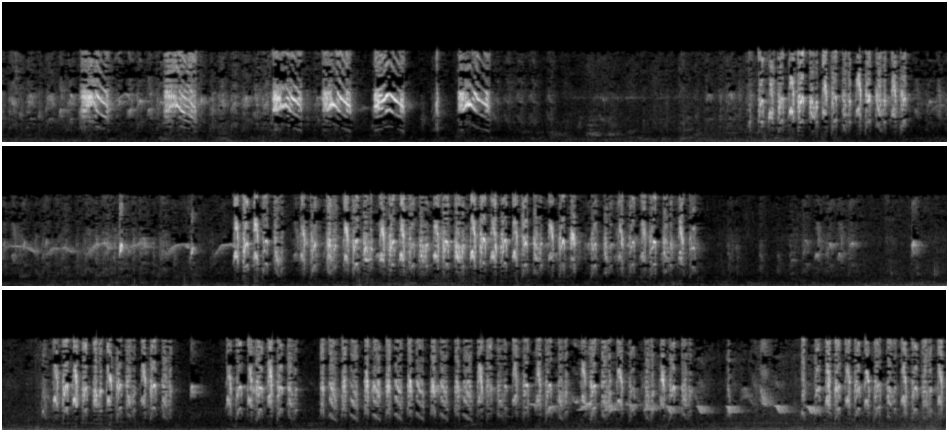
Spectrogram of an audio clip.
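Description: Sogon bird calling: a few short, sharp, high chips in the first seconds, then long bursts of very fast, high-pitched chattering trills.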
